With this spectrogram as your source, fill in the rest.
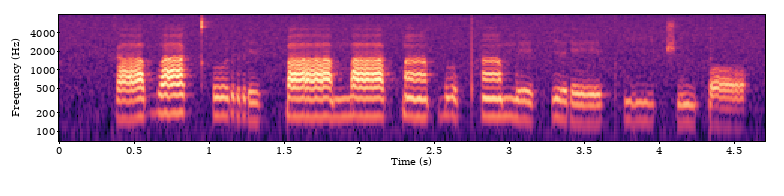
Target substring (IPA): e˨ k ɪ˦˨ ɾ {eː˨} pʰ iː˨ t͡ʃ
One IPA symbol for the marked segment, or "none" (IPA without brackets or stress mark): eː˨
